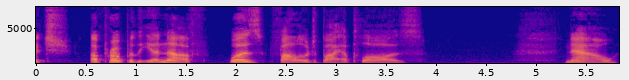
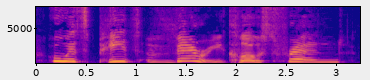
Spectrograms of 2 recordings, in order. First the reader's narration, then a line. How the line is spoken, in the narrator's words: Betty exclaimed with bravado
